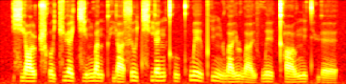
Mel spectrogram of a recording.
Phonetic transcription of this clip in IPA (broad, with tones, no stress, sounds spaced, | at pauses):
ɕ j ɑ˨˦ ʊ̯ ʈ͡ʂʰ ɤ˨˩ t͡ɕ ɥ ɛ˥˨ t͡ɕ i˨˦ n̪ w a˧ n pʰ j ä˨˩ s ɹ̩˥˨ t͡ɕʰ j ɛ˦ n kʰ u˨˦ kʰ w e˥˨ ɪ̯ pʰ i˥˨ ŋ ɻ w a˨˦ ɪ̯ ɻ w a˨˩ ɪ̯ f w e˥˨ ɪ̯ kʰ ɑ˨˦ ʊ̯ n̪ i˧ t̪ʰ ɥ ɛ˨˩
